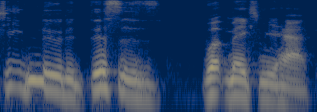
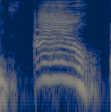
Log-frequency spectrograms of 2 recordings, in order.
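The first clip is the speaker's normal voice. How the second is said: yelp of pain; 13 semitones higher than usual. Pretend. Mimicking hand on hot oven.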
